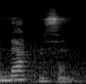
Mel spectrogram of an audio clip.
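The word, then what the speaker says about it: naproxen: as a matter of fact and she prescribed Naproxin some people call it napasin and it's spelled n a p o x n I'll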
